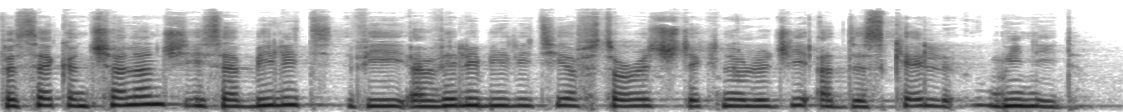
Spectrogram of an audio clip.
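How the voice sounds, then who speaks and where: Speaking at a moderate pace in a French accent, a woman keeps her intonation monotone and flat. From France. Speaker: nuclear industry representative. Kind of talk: panel discussion. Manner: halting, many fillers.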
